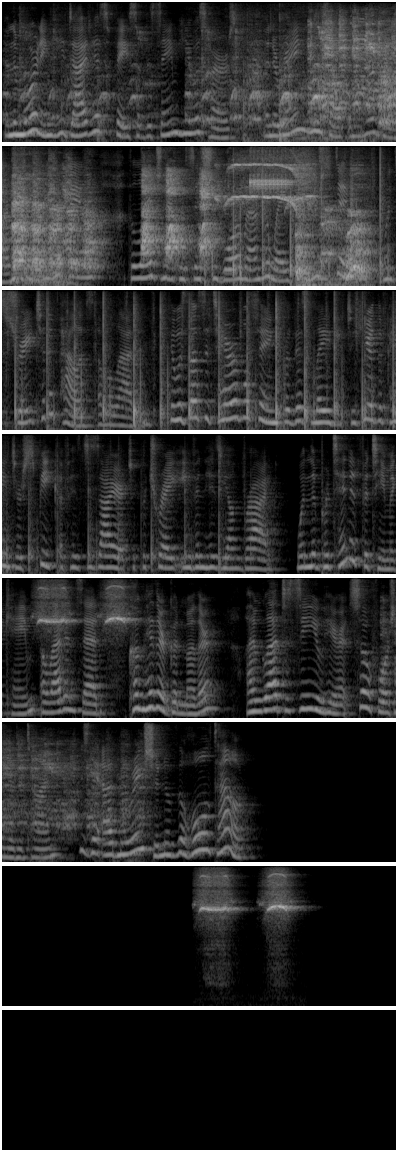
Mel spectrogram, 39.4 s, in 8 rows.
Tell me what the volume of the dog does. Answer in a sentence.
The volume of the dog goes up.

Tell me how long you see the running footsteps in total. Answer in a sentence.
The running footsteps can be heard for 11 seconds in total.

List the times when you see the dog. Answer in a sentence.
The dog can be heard from 0.0 to 9.6 s.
